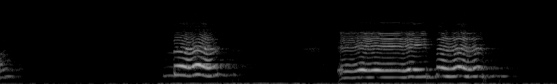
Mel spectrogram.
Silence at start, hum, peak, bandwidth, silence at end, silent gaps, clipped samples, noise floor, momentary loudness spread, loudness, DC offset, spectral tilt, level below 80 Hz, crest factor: 0 s; none; -18 dBFS; 16.5 kHz; 0.5 s; none; under 0.1%; -73 dBFS; 16 LU; -32 LUFS; under 0.1%; -1.5 dB/octave; -64 dBFS; 18 dB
